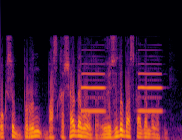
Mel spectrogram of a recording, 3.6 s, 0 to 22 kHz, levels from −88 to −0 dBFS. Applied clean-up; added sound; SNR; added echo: none; Wind instrument, woodwind instrument; 5 dB; none.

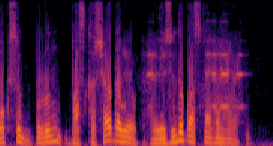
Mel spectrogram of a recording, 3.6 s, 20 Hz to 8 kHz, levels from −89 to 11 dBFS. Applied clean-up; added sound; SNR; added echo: neural diffusion model UNIVERSE++.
